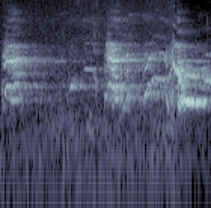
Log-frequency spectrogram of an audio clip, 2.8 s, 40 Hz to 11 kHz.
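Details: Drawn-out, wavering howls from a beagle on a snowshoe hare hunt, 3/8/16, in three long tonal bursts with a quiet gap between the first two.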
